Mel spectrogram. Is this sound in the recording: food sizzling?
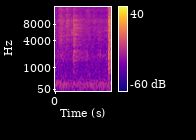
yes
